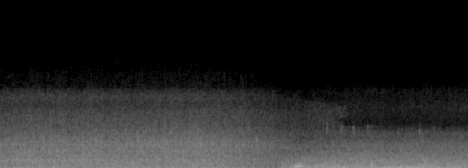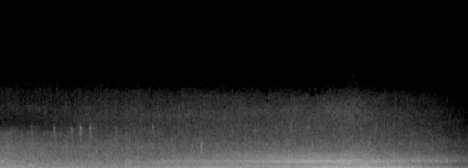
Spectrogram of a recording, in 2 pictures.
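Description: The upper Ruhr river rushing over stones in its shallow walled channel: a steady flowing-water noise that swells louder near the end.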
